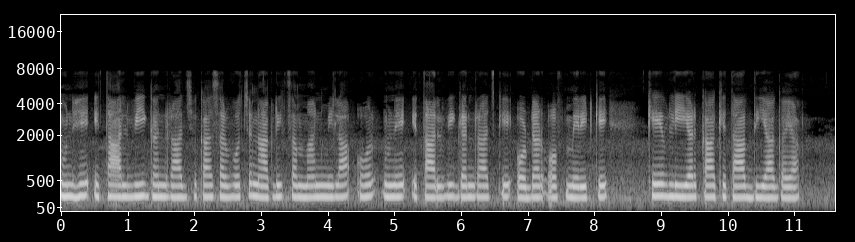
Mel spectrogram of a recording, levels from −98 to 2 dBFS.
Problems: none marked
